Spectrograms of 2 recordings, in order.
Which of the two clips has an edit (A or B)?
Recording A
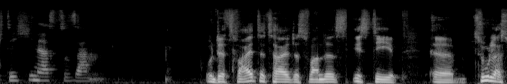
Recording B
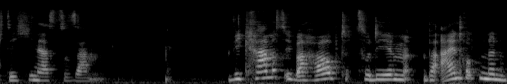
A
